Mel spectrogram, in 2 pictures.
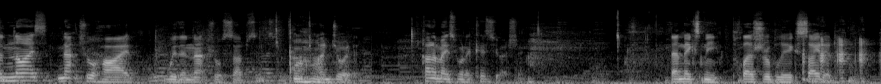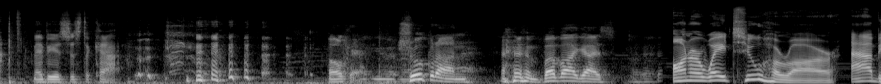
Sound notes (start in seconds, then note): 10.1 both laugh; 13.1 speaking in foreign language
